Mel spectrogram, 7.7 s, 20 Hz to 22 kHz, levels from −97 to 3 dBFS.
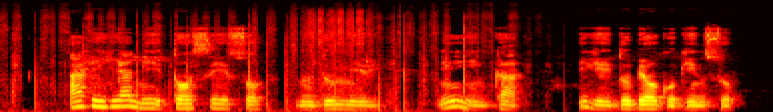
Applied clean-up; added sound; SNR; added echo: none; Writing; 19 dB; none.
